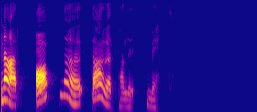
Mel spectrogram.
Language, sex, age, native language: Icelandic, female, 30-39, Serbo-Croatian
